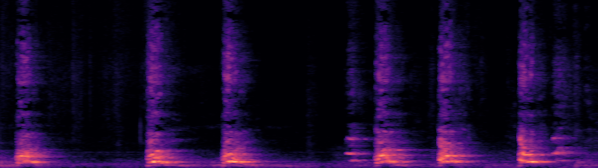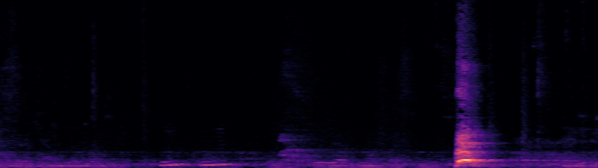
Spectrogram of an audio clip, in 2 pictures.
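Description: A dog barks loudly in sharp bursts close by, echoing slightly.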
